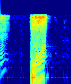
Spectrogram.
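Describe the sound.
A loud, buzzing fart noise blown with the mouth, lasting under half a second, preceded by a brief fainter snippet. No talking accompanies it.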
